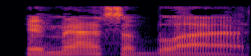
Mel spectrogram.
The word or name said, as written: hematoblast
